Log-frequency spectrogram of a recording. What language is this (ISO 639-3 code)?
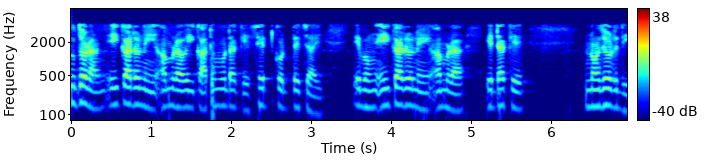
ben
